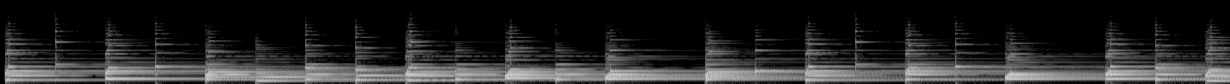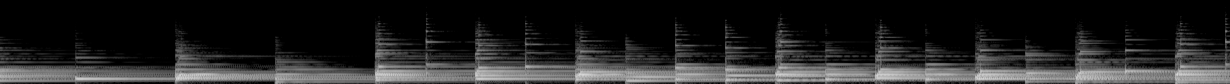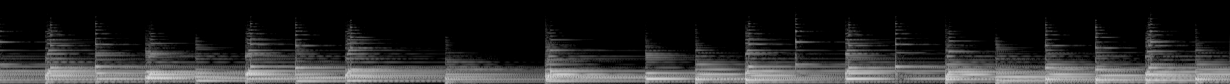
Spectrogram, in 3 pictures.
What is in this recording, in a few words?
LEVER HARP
